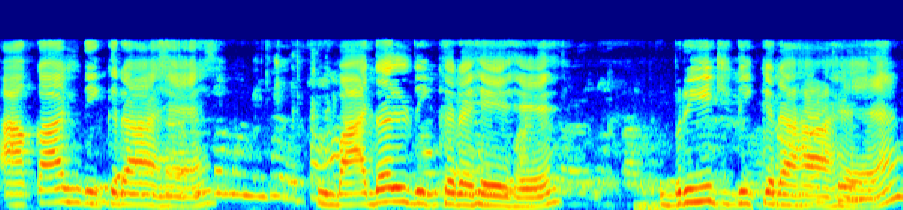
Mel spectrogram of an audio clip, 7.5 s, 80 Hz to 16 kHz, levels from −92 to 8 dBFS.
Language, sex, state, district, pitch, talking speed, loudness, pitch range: Hindi, female, Goa, North and South Goa, 195 Hz, 95 wpm, -14 LUFS, 180-225 Hz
